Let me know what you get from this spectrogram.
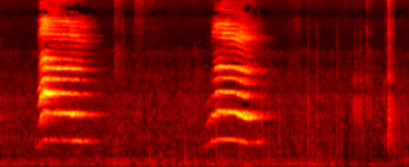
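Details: Rescued female cat aged eleven months, calling insistently during the peak of her first heat cycle: two loud, stretched meows about two seconds apart, each rising then sagging, followed by faint soft sounds.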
